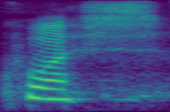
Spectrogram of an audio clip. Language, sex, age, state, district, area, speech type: Kashmiri, female, 18-30, Jammu and Kashmir, Anantnag, rural, read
